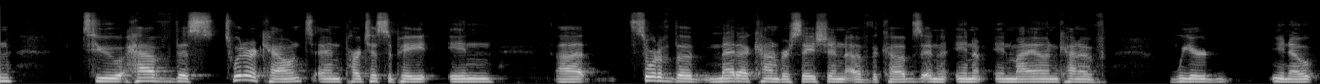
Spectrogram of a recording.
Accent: outside of Fort Wayne, Indiana, United States; I grew up in outside of Fort Wayne, Indiana, in a small town

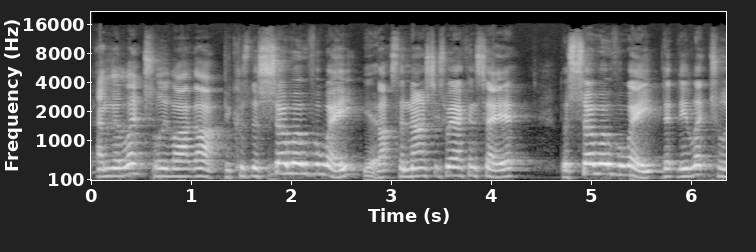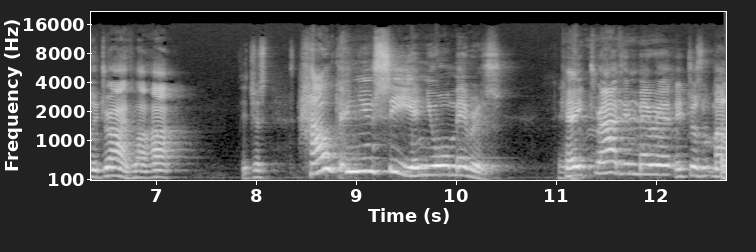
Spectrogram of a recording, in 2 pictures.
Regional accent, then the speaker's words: Staffordshire, West Midlands, United Kingdom; my hometown, which I won't mention

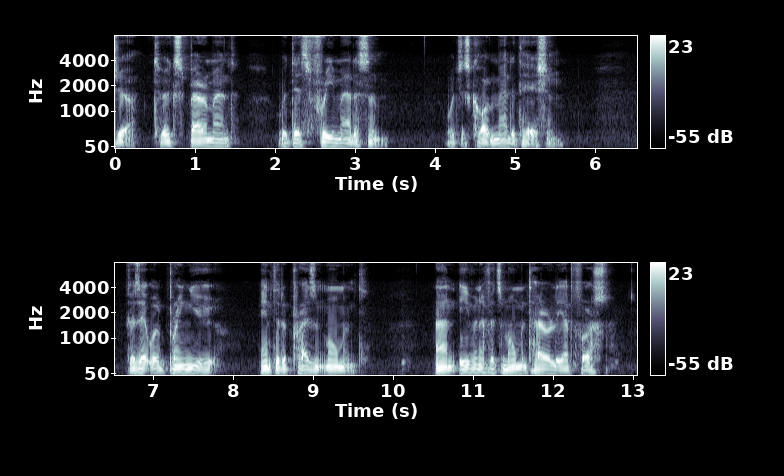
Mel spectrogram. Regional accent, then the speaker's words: Ireland; as an Irishman with that home, that small town mentality

